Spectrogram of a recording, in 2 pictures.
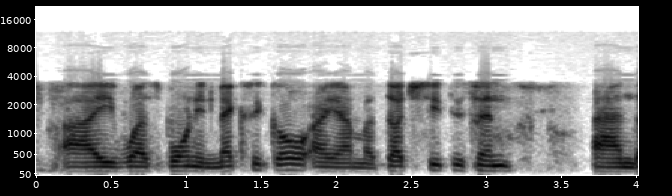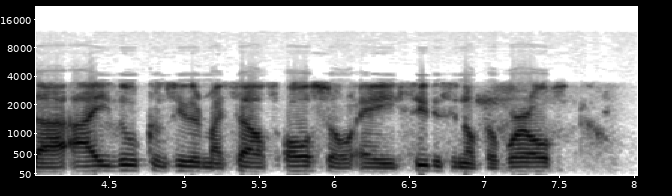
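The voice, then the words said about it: Non-native English accent. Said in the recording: “you will hear in my accent, English is not my first language”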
